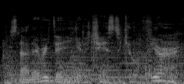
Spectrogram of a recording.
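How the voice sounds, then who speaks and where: An actor playing a cocky, wisecracking soldier in a video game. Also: male voice, lowish voice, animated, racing, close to an everyday voice. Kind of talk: cinematic video game acting. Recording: loud music over the voice.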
